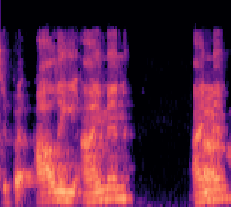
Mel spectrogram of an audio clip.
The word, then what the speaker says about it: Ali Imam: Uh, I believe we have, and I might mispronounce it, but Ali Imam. Imam? Ali Imam.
